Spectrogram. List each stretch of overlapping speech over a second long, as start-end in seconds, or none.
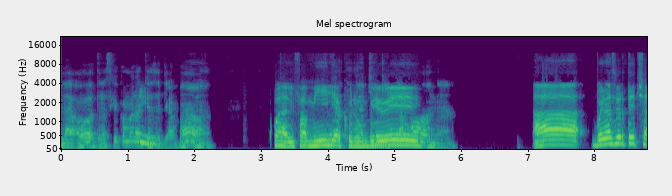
3.9-5.4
